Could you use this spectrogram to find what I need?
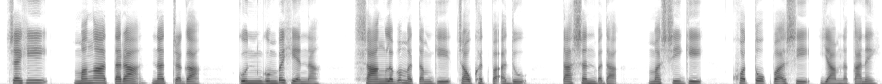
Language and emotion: Manipuri, neutral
